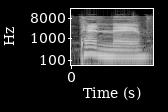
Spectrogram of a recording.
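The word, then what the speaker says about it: penne: pronounce uh we said pen in uh in English American English but in proper Italian it would be pen pen so you you you double pronounce the consonant yes what about fuini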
